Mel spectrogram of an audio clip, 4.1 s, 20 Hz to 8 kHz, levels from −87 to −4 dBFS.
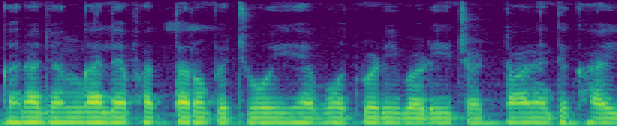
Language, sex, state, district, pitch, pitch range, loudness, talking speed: Hindi, male, Chhattisgarh, Balrampur, 115 Hz, 110-115 Hz, -18 LUFS, 175 wpm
